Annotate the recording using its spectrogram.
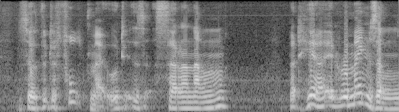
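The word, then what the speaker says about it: saraṇaṃ: So to say, on its own, buddhang, saranang, at the time of the Buddha, and certainly it probably was pronounced, and in Sanskrit we know that it is pronounced as a buddham and a saranam. Now, what happens to that sound when another word follows? So at the end of a word group on its own, for Pali, pronounce it as an ang.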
